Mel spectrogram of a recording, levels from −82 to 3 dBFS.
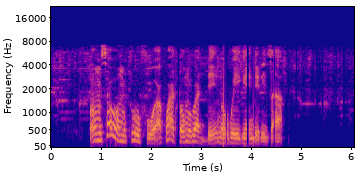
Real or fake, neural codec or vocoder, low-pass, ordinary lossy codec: real; none; 7.2 kHz; MP3, 64 kbps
